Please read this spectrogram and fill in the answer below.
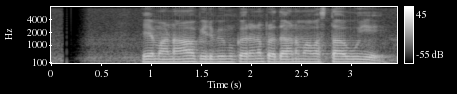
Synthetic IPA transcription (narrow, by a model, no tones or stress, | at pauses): ɦemaɳaʋɐpilbimukəɾəɳɐpɾəd̪ʱanɐmaʋəst̪ʰaʋuje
